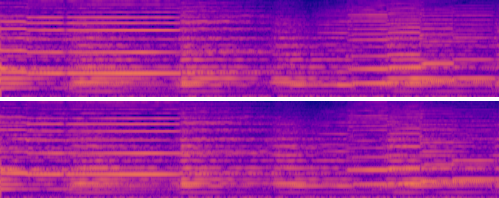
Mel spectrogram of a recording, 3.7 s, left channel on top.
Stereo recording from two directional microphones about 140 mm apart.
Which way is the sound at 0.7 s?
50° left (ahead or behind).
